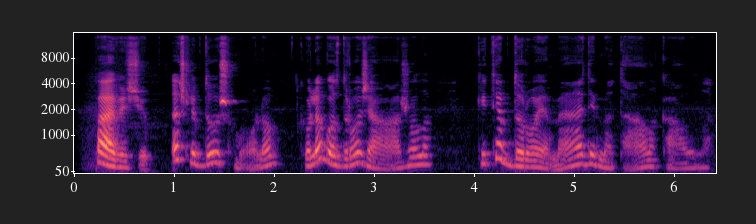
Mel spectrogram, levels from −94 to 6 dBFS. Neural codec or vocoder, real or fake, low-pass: none; real; 14.4 kHz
